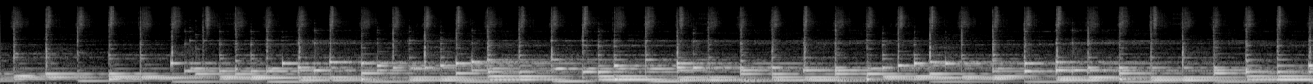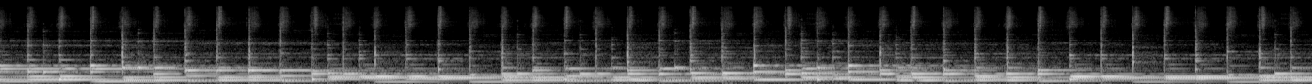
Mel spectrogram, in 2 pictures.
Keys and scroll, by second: 5.6 e.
